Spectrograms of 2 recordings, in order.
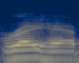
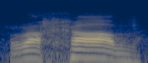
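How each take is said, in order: First: The name is said with a B sound. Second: The name is said with a V sound. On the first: The speaker calls it wrong. "it's not Rahab" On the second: The speaker calls it right. "the bet that should be pronounced like a V"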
